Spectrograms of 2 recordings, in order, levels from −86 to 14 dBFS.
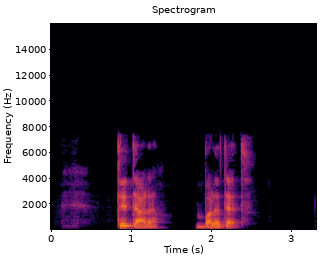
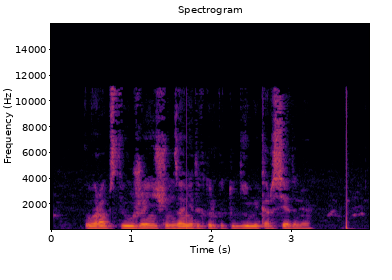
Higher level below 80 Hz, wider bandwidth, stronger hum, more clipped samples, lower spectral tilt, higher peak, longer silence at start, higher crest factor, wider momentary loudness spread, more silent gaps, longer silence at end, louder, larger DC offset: second, -62 dBFS vs -42 dBFS; second, 7.8 kHz vs 11.5 kHz; neither; neither; second, -4 dB/octave vs -5.5 dB/octave; first, -2 dBFS vs -10 dBFS; first, 0.85 s vs 0.45 s; first, 22 dB vs 16 dB; first, 21 LU vs 16 LU; neither; first, 0.85 s vs 0.15 s; first, -19 LUFS vs -25 LUFS; neither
